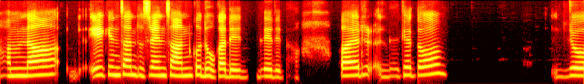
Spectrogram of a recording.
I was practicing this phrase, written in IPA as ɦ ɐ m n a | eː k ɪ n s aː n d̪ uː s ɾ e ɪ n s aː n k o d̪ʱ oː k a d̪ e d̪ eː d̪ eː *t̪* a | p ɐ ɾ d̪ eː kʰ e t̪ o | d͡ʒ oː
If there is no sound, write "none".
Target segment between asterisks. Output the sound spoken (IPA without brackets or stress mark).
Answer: t̪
